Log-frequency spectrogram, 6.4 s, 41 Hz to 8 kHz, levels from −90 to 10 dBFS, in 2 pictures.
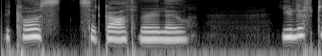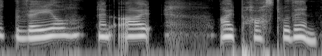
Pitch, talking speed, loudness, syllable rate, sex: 240 Hz, 120 wpm, -16 LUFS, 4.5 syllables/s, female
